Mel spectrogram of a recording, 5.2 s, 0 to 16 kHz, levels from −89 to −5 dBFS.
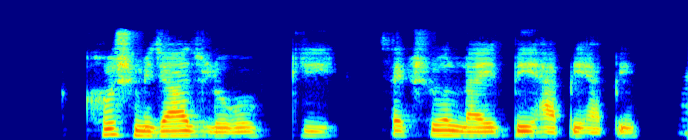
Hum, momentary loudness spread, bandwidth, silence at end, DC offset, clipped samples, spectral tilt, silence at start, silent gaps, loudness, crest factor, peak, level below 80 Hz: none; 11 LU; 7.4 kHz; 0 s; under 0.1%; under 0.1%; -5.5 dB/octave; 0.65 s; 2.08-2.18 s, 2.65-2.84 s, 4.82-5.07 s; -29 LUFS; 16 dB; -14 dBFS; -74 dBFS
